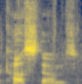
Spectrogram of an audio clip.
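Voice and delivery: ordinary talk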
